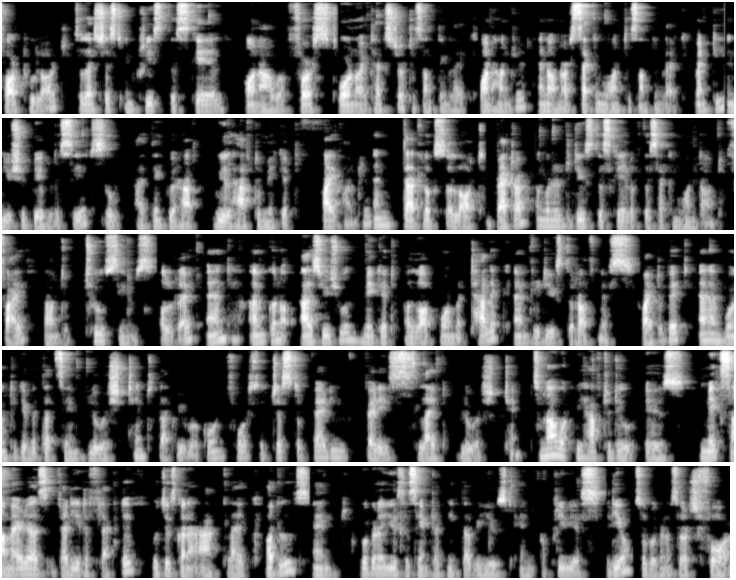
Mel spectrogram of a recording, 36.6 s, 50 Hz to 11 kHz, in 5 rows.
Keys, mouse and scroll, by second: 0.2-0.6 scroll up 1, 1.8 click, 3.3 middle click, 3.7-5.0 drag, 4.9 0, 6.0-7.1 drag, 8.1-10.8 drag, 10.2 0, 12.0 scroll up 4, 12.1 shift+middle drag, 12.9-14.6 drag, 15.4-15.9 scroll down 5, 15.9 middle click, 16.1 click, 16.7-17.2 middle drag, 17.5 scroll up 2, 17.5 middle click, 18.3 scroll up 1, 18.5-21.5 drag, 21.5-22.0 middle drag, 22.7 click, 27.2 shift+middle click, 30.5 middle click, 32.4 middle click, 33.0 scroll down 1, 33.3-34.3 middle drag, 34.7 shift+a.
